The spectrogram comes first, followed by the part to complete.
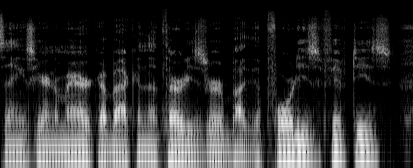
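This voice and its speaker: A man's very deep, low voice in a Southern US accent, at a very fast pace with ordinary pitch variation. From North Carolina, US South. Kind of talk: casual political podcast talk to camera. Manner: casual, hesitant, with many fillers.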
